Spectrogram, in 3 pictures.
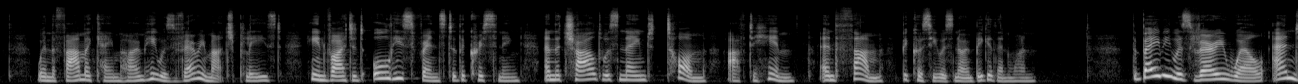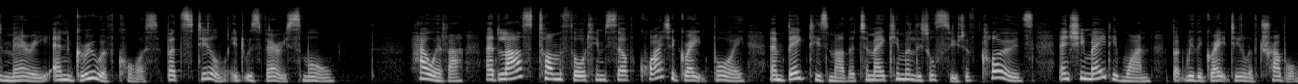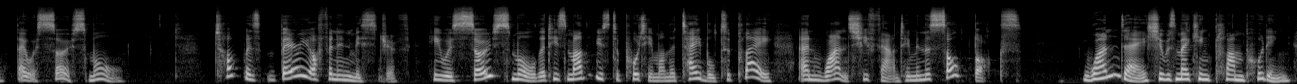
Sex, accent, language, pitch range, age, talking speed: female, Australian, English, 170-240 Hz, 40-59, 195 wpm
